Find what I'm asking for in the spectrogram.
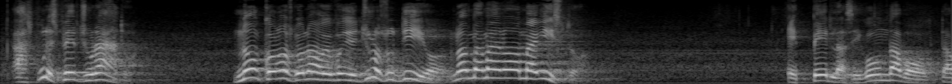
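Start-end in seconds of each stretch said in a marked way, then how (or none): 2.3-5.8 Pietro che giura, voce più alta e concitata; spergiuro agitato. Acted. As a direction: giura disperato di non conoscerlo, con foga. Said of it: "cominciò a imprecare e a giurare". (Pietro davanti ai presenti giura agitato di non conoscere Gesù)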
